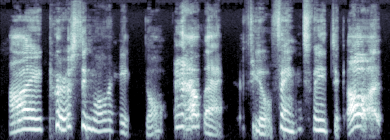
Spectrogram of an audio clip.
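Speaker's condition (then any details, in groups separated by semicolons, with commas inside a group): Cerebral palsy; wheelchair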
